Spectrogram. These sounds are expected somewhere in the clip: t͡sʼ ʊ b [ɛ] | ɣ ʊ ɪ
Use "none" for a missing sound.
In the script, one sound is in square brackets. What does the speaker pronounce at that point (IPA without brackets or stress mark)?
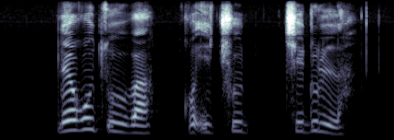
a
